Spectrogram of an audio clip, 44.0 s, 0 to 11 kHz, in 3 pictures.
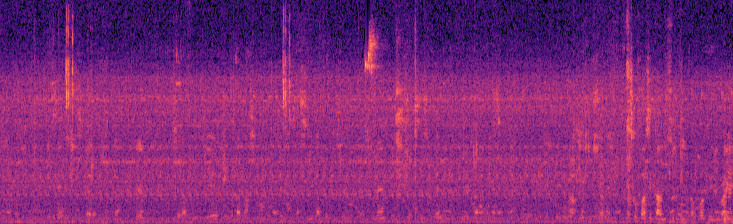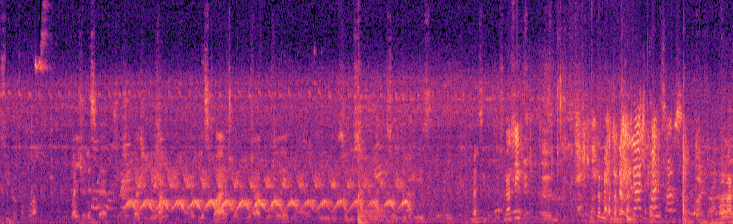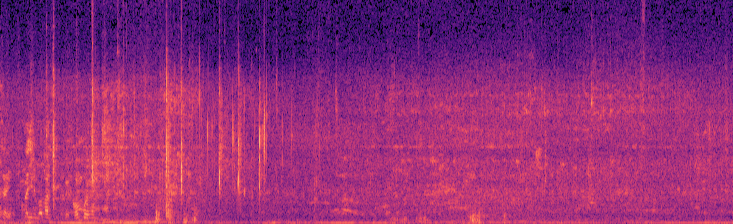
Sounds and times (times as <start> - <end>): Speech: 16.2 - 25.8.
